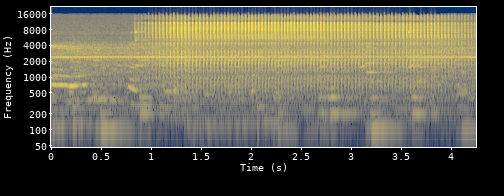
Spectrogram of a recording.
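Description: EMSCULPT electromagnetic muscle-stimulation applicator firing a rapid, even train of pulses: a steady mechanical buzzing rattle that starts about a second in, the pulses driving strong muscle contractions in the buttocks. Background music plays underneath.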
